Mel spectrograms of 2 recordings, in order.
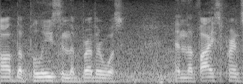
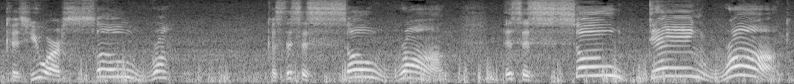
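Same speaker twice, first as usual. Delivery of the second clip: high, drawn-out indignation; much higher, fed-up protest; angry rant; 9 semitones higher, slower than usual. A narrator's reading. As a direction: stretch the key words in outrage. Elliot's angry rant goes on.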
